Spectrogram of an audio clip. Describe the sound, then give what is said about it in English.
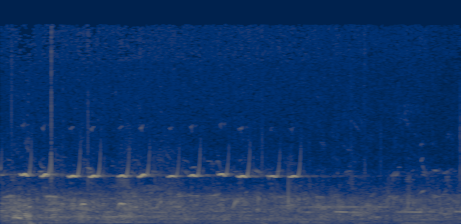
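A dense underwater chorus of harp seal calls, recorded by a hydrophone dropped a few feet below the ice, with overlapping chirps, warbles and croaking trills plus a steady series of high, rhythmic clicks, continuous and fairly loud throughout. “Those are all harp seals.”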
